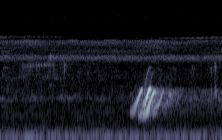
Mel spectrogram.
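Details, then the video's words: Adolescent frogs in Kenyan wetland habitat; a single brief, grating call of several fast upswept pulses sounds midway, softer than nearby calls, over low rumbling background noise and a steady high whine. "Adolescent frogs calling out in Kenyan wetland."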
